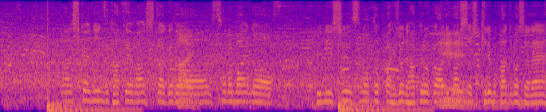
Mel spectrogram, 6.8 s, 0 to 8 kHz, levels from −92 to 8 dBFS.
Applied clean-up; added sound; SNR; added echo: none; Bass drum; 9 dB; none.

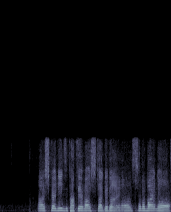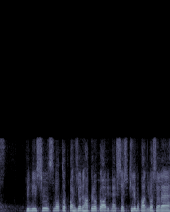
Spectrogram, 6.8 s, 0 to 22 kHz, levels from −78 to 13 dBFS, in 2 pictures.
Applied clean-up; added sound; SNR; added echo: neural separator model SepFormer DNS4.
